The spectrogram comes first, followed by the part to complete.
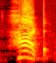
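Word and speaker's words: heart: Dark, हार्ट, हम लोग यहाँ पे कई लोग हार्ट को बहुत गलत प्रोनाउंस करते हैं, हम हार्ट कहते हैं जहाँ आर बहुत ज्यादा होता है, हार्ट भी कहते हैं कई लोग, अलग अलग जगह से होते हैं इसलिए प्रोनाउंसिएशन चेंज हो जाता है, लेकिन ये ध्यान रखना है कि इसको कहते हैं हार्ट।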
